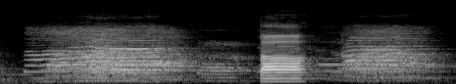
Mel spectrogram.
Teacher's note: ज़ुबान कहाँ जाएगी? ऊपर के दांत के जड़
